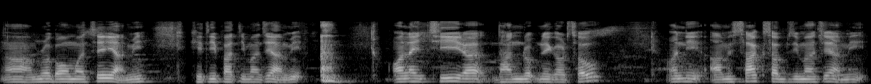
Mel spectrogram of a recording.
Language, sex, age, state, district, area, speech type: Nepali, male, 18-30, West Bengal, Kalimpong, rural, spontaneous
